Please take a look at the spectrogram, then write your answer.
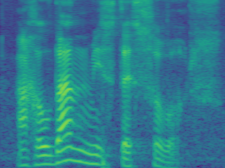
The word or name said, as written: Akhaldanmistessovors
